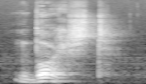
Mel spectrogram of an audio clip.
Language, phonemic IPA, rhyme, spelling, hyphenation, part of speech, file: Dutch, /bɔrst/, -ɔrst, borst, borst, noun / verb, Nl-borst.ogg
- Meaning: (noun) 1. chest, thorax 2. breast; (verb) inflection of borsten: 1. first/second/third-person singular present indicative 2. imperative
